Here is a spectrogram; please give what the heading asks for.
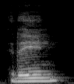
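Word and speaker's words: reign: जी, जब जी के बाद एन आता है तो जी कभी कभी साइलेंट होता है। साइन निशान या दस्तखत, रेन शासनकाल को बोलते हैं।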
